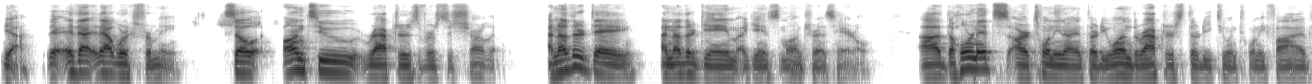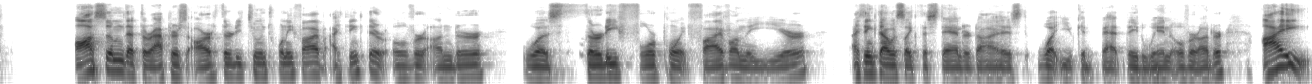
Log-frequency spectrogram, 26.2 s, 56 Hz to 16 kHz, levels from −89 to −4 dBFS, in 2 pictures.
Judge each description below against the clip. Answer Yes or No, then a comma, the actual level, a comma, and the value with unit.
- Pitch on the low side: Yes, low, 100 Hz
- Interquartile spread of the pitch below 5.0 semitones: Yes, average, 3.2 semitones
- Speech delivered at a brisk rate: No, average, 145 wpm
